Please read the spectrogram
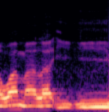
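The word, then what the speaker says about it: وَمَلَإِيْهِ: Lafadz wa malaihi tulisannya, jadi setelah kasroh ada ya sukun, itu yaknya dianggap tidak ada, artinya dibaca pendek. Mari bersama-sama kita baca. Bismillahirrahmanirrahim. Ila fir'auna wa malaihi fastakbaru. Dibacanya wa malaihi, seakan-akan yaknya tidak ada. Tulisannya ada tetapi tidak dibaca.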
